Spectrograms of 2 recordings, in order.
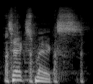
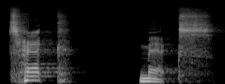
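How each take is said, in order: First: The name is said fast, sounding like Tex Mex. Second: The name is said at a normal, careful pace.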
